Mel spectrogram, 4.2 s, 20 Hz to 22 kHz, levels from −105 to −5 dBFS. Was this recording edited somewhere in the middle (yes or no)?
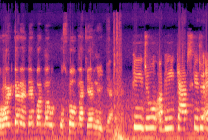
yes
